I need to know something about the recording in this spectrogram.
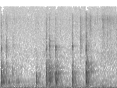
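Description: Faint handling sounds from a gloved hand pouring acrylic paint from a small cup onto a canvas: a few soft, scattered clicks and rustles over a low, steady hum.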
